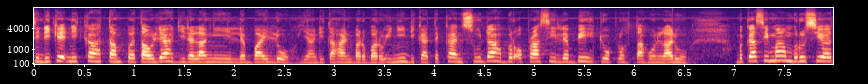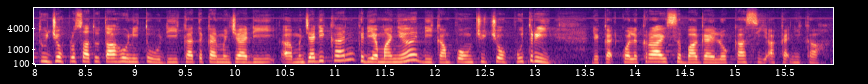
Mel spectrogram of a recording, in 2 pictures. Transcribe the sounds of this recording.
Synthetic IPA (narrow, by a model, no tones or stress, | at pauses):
sindikɪt̪̚nikaht̪ampat̪awliahdidalaŋĩləbajlʊhjaŋdit̪aɦanbaɾubaɾuinĩdikat̪əkansudahbəɾopəɾasiləbɪhduəpulʊht̪aɦʊnlalu | bəkasimãmbəɾusiat̪ud͡ʒʊhpulʊhsat̪ut̪aɦʊnit̪udikat̪əkanmə̃dimə̃ɲd͡ʒadikankədiamãɲãdikampʊŋt͡ʃut͡ʃʊhput̪ɾi | dəkat̪̚kwaləkɾajsəbaɡajlokasiʔakat̪̚nikah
